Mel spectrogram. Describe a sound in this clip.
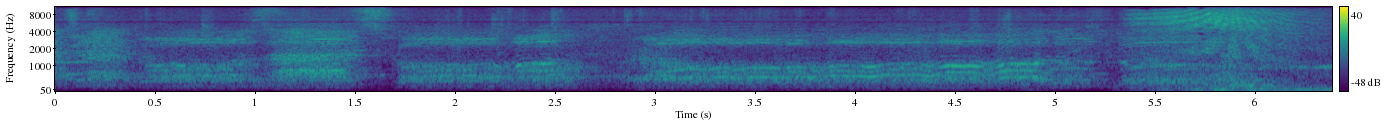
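A crowd of men and women talks and shouts loudly outdoors.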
